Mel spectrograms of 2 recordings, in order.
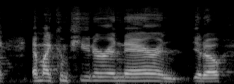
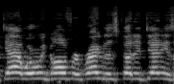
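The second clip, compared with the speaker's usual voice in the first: put-on kid's voice; 7 semitones higher, faster than usual. Voicing his kid asking.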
